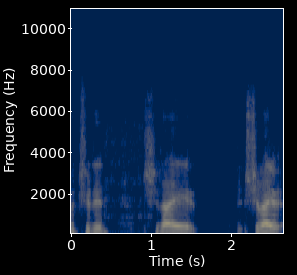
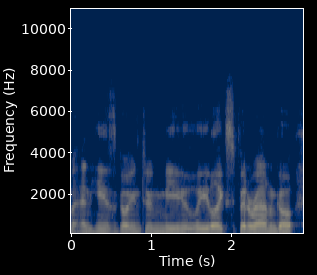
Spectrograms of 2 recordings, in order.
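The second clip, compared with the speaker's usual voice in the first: ordinary talk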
